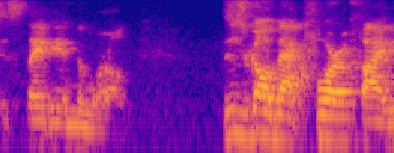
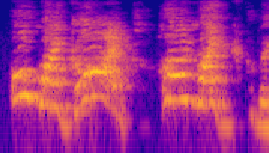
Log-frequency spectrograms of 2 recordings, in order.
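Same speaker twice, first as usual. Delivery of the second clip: very high, louder shocked shriek; losing it; 5 dB louder, slower than usual. Retold or imitated. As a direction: squeal in panicked disbelief. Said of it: "like, losing it".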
